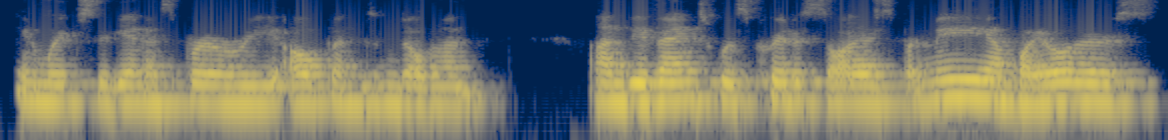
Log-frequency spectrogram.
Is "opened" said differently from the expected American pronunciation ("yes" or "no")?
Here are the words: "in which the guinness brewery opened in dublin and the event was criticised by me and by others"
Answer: no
